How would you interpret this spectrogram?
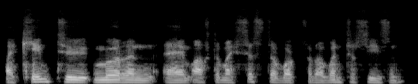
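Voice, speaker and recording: A man's voice: deep voice, steady tone, moderate pace, a little mellow, no echo. A middle-aged Scottish man, guest on a travel podcast, talking about his work, often repeating words as he restarts. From Scotland. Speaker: cableway marketing head. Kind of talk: casual interview talk.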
